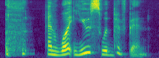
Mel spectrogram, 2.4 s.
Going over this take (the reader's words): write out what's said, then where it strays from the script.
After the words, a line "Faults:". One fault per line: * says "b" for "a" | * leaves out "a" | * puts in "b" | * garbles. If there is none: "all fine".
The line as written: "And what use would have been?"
"And what use would have been?"
Faults:
all fine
